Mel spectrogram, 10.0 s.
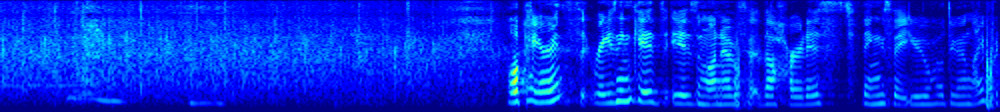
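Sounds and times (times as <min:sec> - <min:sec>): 
audience applause: 0:00.0 - 0:05.1
speech: 0:05.1 - 0:09.9.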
